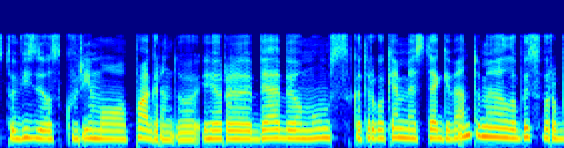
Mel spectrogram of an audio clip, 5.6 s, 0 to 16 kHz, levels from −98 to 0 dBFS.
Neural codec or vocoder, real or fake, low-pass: none; real; 7.2 kHz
